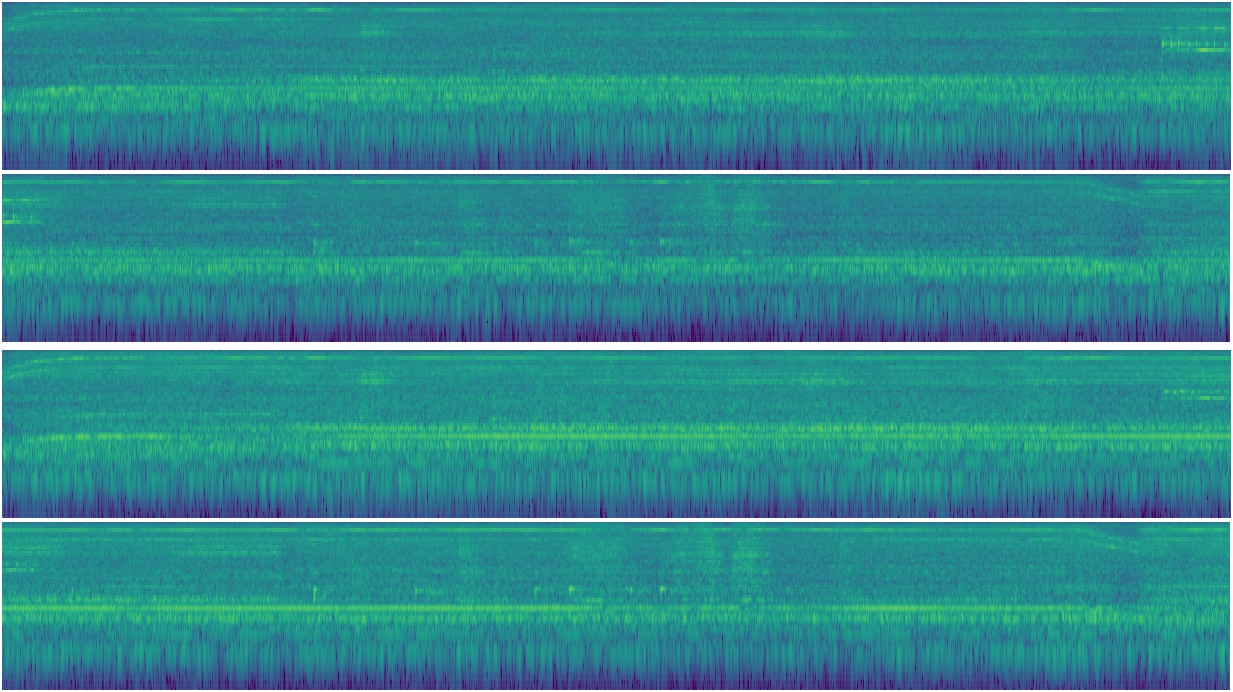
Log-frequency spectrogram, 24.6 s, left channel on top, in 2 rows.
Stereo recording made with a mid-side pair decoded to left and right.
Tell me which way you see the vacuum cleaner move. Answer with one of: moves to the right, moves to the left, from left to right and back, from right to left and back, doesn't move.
doesn't move.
